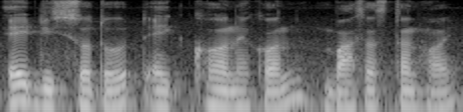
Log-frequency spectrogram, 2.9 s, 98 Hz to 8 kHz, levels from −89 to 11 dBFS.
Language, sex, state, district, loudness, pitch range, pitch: Assamese, male, Assam, Kamrup Metropolitan, -19 LUFS, 110-125 Hz, 115 Hz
